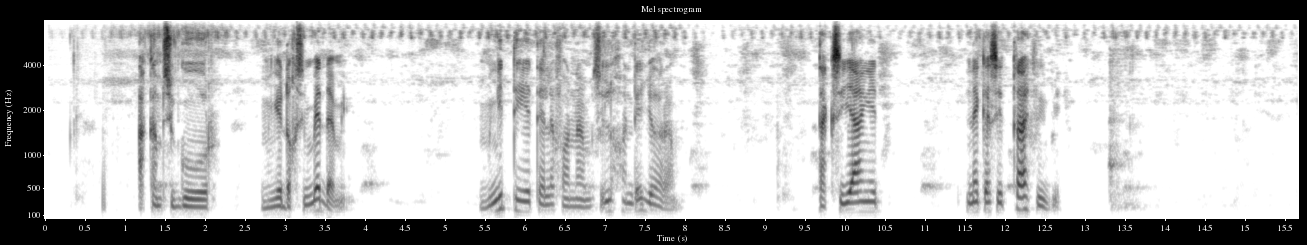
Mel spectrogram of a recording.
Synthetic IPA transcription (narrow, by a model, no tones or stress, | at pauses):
ʔakamsiɡoːɾ | miŋidɔxsimbɛdɐ̰mḭ | miŋitːejetelefonamsilɔxondeɟɔɾa̰m | taksijaŋit̚ | nɛkːasitɾafibḭ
